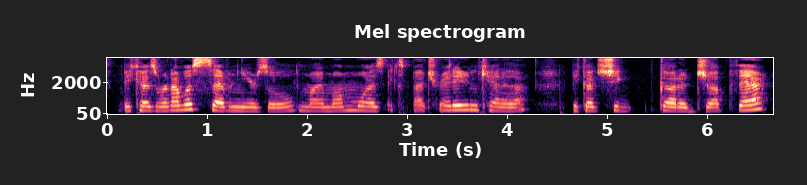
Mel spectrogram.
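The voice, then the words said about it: Canadian accent. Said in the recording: “moved to Canada for 5 years. It's where I got this gorgeous accent.”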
